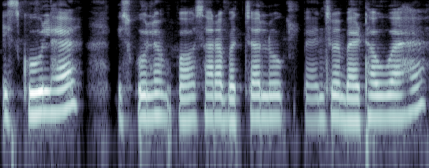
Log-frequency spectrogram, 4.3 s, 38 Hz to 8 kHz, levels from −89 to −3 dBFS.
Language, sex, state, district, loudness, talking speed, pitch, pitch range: Hindi, female, Jharkhand, Deoghar, -17 LUFS, 180 wpm, 195 Hz, 190-220 Hz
